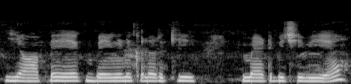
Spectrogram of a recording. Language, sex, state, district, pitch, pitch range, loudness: Hindi, male, Uttar Pradesh, Saharanpur, 165 Hz, 160-170 Hz, -15 LUFS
